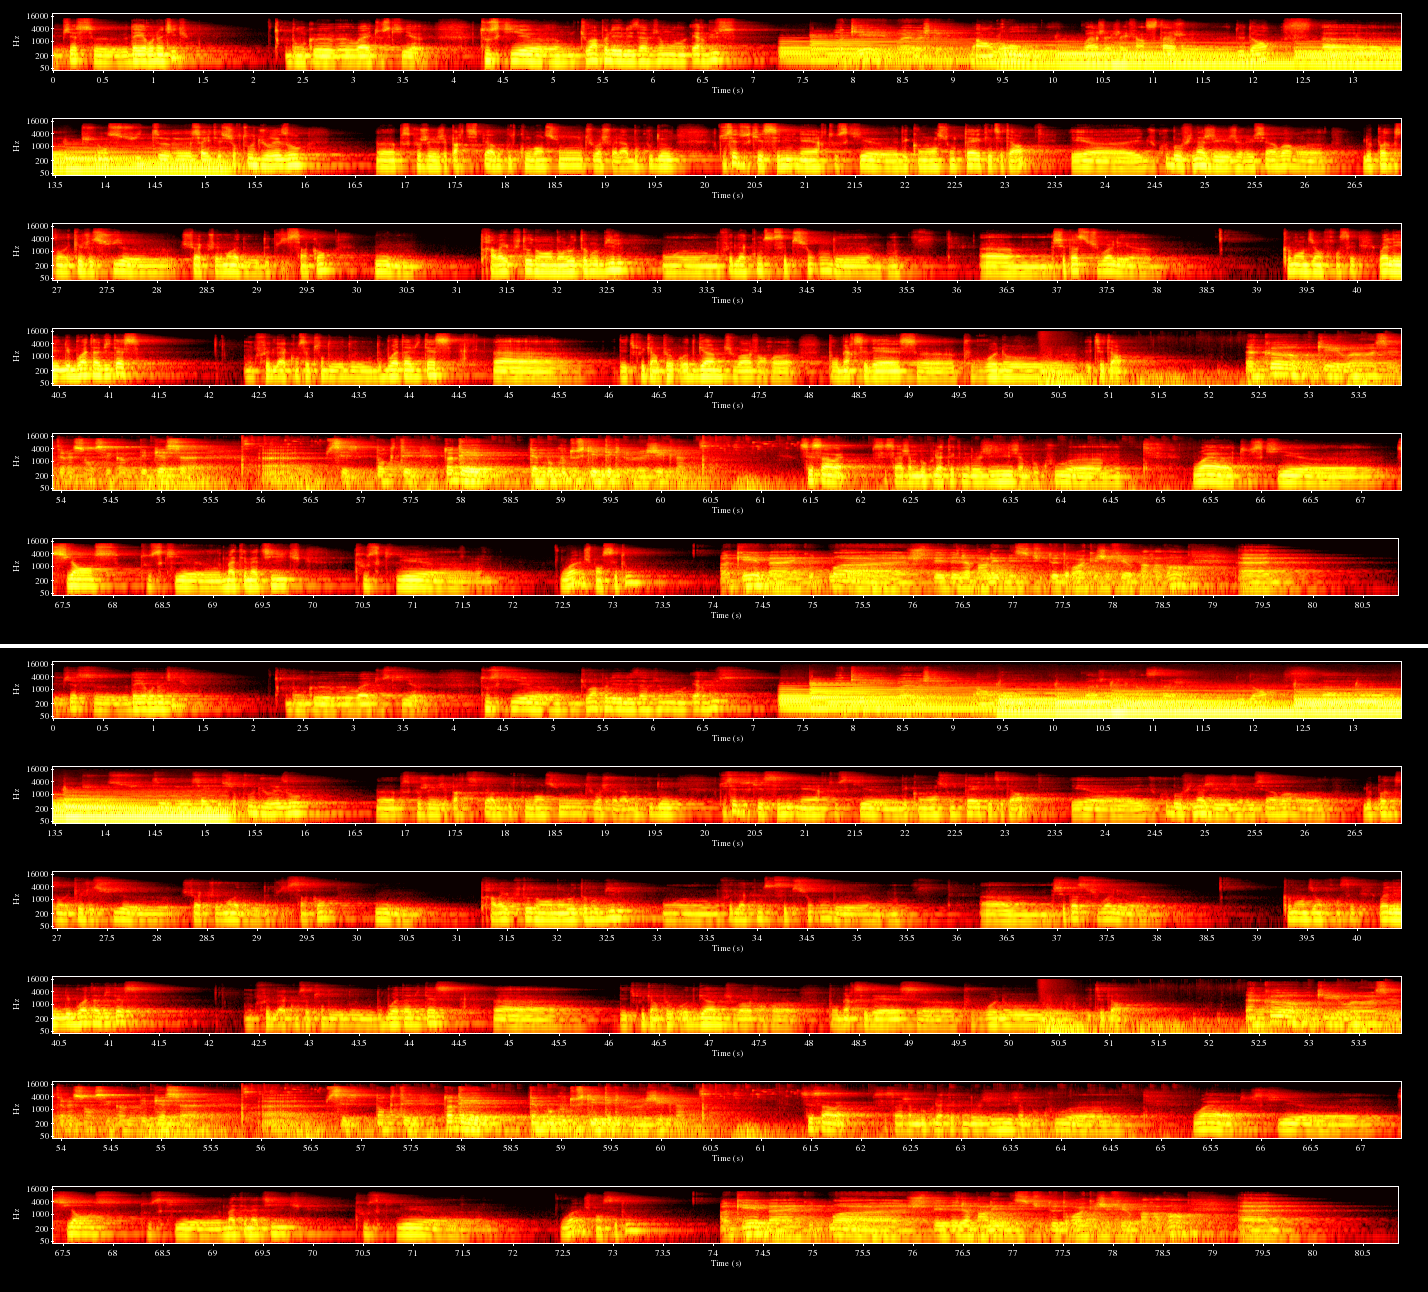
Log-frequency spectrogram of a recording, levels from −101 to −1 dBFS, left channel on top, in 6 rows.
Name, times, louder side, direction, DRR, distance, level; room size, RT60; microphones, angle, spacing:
voice 1, 0.0-1.3 2.3-6.8 9.1-9.9 10.3-16.0 16.7-23.2 23.7-26.2 26.6-29.7 30.2-30.7 31.2-32.7 33.1-35.5 36.2-38.1 39.3-41.3 42.4-44.6 44.8-45.7 46.1-47.9 48.2-51.2 61.4-61.9 62.1-65.0 65.3-69.9 70.4-71.9 72.5-73.3, left 4 dB, 45° left, 9 dB, 0.4 m, -25 dB
sound 1, 7.3-15.3, right 6 dB, 75° right, 0.4 m, -20 dB
voice 2, 7.8-9.0 52.4-58.2 58.7-60.3 74.1-79.6, left 1 dB, 25° right, -1 dB, 2.3 m, -26 dB
sound 2, 50.2-65.4, equal, 5° right, 0.6 m, -41 dB
12.0 x 7.7 x 9.2 m, 1.5 s
head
